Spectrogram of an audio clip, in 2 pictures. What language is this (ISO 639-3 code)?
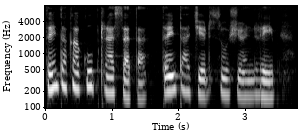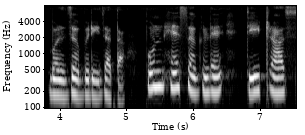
kok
